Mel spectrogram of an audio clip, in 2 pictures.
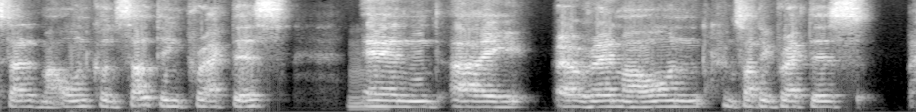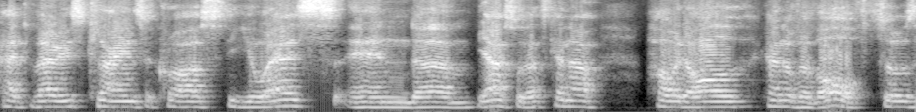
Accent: Germany; moved away as an adult; now in United States; I was a very successful tennis player in Germany. You know, I grew up in the Boris Becker era.

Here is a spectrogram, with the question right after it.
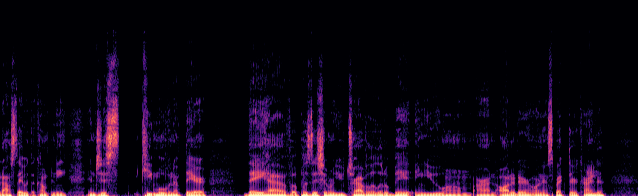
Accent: Lansing, Michigan, United States; So originally, I mean, I'm from Lansing.

